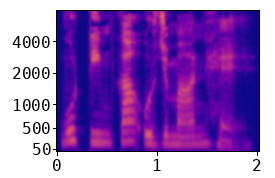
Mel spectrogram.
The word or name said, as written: ऊर्जमान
